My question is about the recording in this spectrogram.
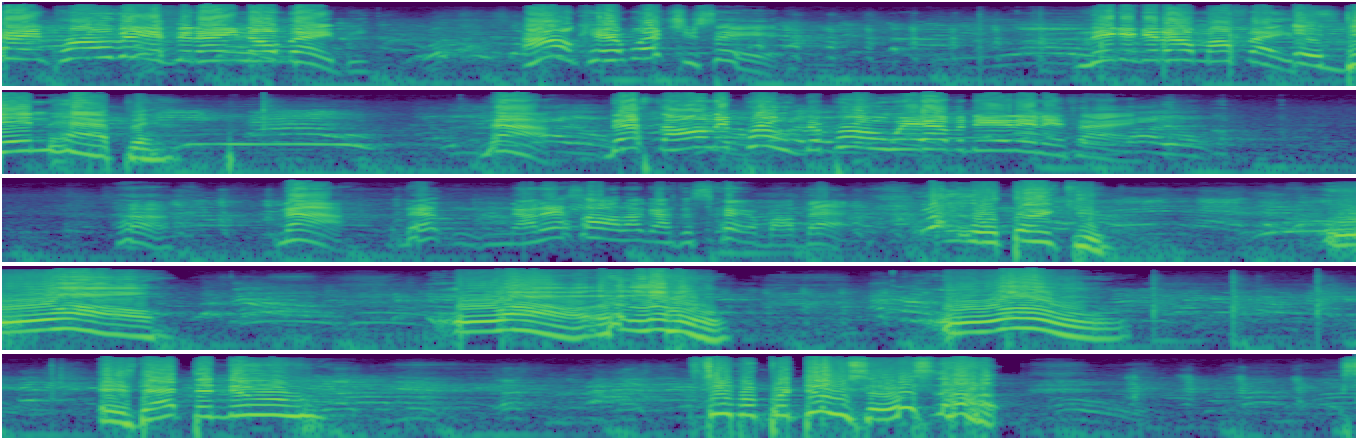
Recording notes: A diverse panel of industry leaders, along with the author sparked quite the conversation with a live audience to discuss topics from the book.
